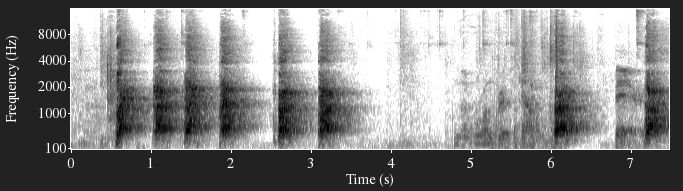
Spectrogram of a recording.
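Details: Four-month-old Golden Retriever puppy indoors in his living room, barking to defend his house from a stuffed bear: six sharp, harsh barks in quick succession, a pause with a person speaking, then two more barks.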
